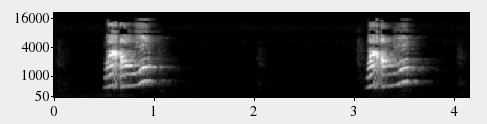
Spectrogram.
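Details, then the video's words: Talking parrot indoors: two short raspy, word-like utterances about two and a half seconds apart, each with bending, rising-falling tones, in a quiet room. "Parrot speaking mithoo"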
